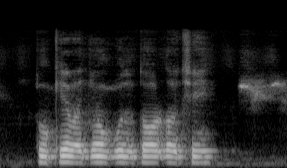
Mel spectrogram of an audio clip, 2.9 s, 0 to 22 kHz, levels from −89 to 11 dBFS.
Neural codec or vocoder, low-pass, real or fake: autoencoder, 48 kHz, 32 numbers a frame, DAC-VAE, trained on Japanese speech; 10.8 kHz; fake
